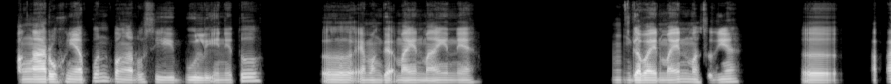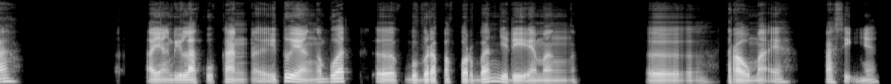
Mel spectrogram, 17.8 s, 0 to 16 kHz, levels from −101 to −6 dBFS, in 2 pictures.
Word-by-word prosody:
pengaruhnya 115 0 +4
pun 150 0 -5
pengaruh 105 -3 -1
si 100 -3 -3
bully 95 0 -2
ini 100 - -4
tuh, 160 +5 -3 0.6
eee, 105 -1 +2
emang 100 +1 -1
enggak - - +1
main-main 95 +1 +1
ya. 95 0 -2 1.4
Enggak 100 -1 +3
main-main 95 +4 +4
maksudnya, 110 +3 -2 0.6
eee, 95 0 +2 0.4
apa, 130 +2 -3 1.3
e - - +2
yang 105 0 +2
dilakukan, 100 +1 +1
eee, 105 - -3
itu 150 +3 +2
yang 105 -4 +4
ngebuat, 130 +4 +2 0.3
eee, 95 +1 +3
beberapa 105 0 0
korban 110 +8 0
jadi 95 -6 +2
emang, 90 0 -5 0.7
eee, 90 -1 -2 0.2
trauma 95 -3 +1
ya 110 +1 -6 0.3
pastinya. 100 +4 -5
100 Hz, 110 wpm, -23 LUFS, 95-110 Hz, 1.4 s, pengaruhnya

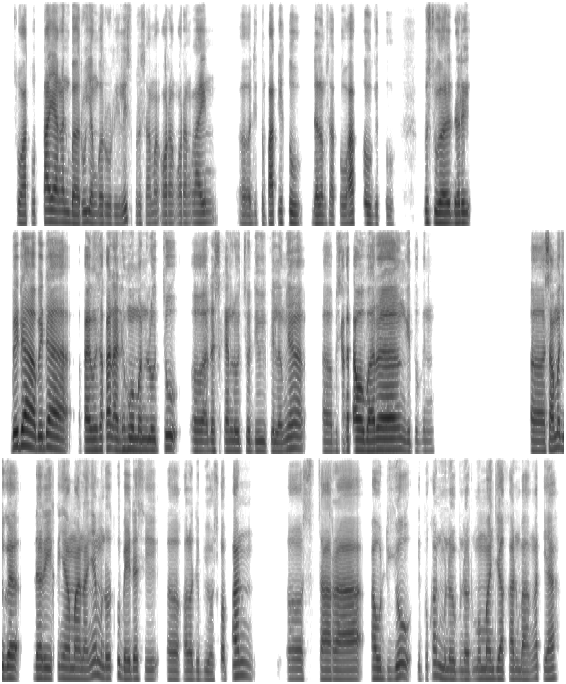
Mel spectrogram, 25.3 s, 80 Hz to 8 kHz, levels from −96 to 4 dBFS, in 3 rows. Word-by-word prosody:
suatu 125 +1 -4 0.2
tayangan 140 -2 +3
baru 120 +2 0
yang 130 -3 -2
baru 120 0 -5
rilis, 115 +8 -6
bersama 120 +1 -12
orang-orang 125 0 -7
lain, 130 0 -1 0.5
eee, 115 0 -7
di - - -20
tempat 125 0 -1
itu. 130 -3 -3 0.2
Dalam 120 -1 -2
satu 115 -1 -9
waktu, 130 0 -1 0.2
gitu. 110 -2 -20 0.4
Terus 140 -1 -4
juga 130 -1 +5
dari 130 +1 +1 1.6
Beda 190 -1 +10
beda. 160 -3 +4 0.2
Kayak 135 0 +5
misalkan 155 +3 +4
ada 140 -1 +3
momen 140 -1 +2
lucu. 140 - +1 0.2
Eee, 130 -1 0
ada 130 - 0
scene 130 0 -4
lucu 130 0 -3
di 125 -1 -3
filmnya, 140 +6 -1 0.3
eee, 125 -1 -6
bisa 125 0 -11
ketawa 135 0 +6
bareng, 140 +1 +6
gitu 125 +1 -9
kan? 130 0 -17 1.5
Eee, 125 -1 +2
sama 145 +4 +3
juga 145 -3 +1 0.2
dari 135 -1 0
kenyamanannya, 130 +3 -2
menurutku 140 +1 -5
beda 125 -3 -2
sih. 125 -1 -9
Eee, 120 -1 -8
kalo 115 0 -6
di 115 - -12
bioskop 115 +3 -10
kan, 165 -1 -1 0.5
eee, 125 0 -6
secara 120 0 -1 0.2
audio 135 +4 -2 0.2
itu - - -21
kan 170 -2 -6
bener-bener 120 -3 -5
memanjakan 125 0 -4
banget, 120 +5 -7
ya. 125 +1 -3
130 Hz, 145 wpm, -23 LUFS, 125-140 Hz, 1.6 s, Beda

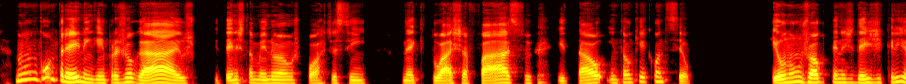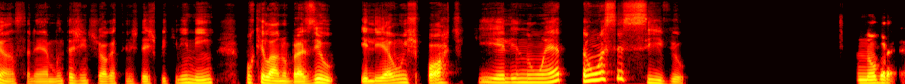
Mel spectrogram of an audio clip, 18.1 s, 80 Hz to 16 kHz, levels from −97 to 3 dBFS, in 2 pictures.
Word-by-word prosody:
não 275 +5 +1
encontrei 290 - +5
ninguém 150 -6 0
pra 150 +2 -1
jogar, 150 -4 +6
os 120 +1 -6 0.2
e - - -16
tênis 125 +2 -2
também 140 -1 -2
não 145 0 0
é 140 - +2
um 135 - -2
esporte, 130 -1 -5
assim, 130 -1 -5 0.4
né, 125 -1 -1
que - - -30
tu 125 - +3
acha 130 +2 +2
fácil, 150 +2 +3 0.2
e 115 - -5
tal. 130 +6 +2
Então 145 +3 -4
o - - -8
que 195 - -5
que - - -22
aconteceu, 195 - -5 0.8
eu 145 - +7
não 185 +5 +2
jogo 175 -3 +5
tênis 165 -1 -3
de - - -8
desde 160 +1 0
criança, 165 - -3
né, 105 0 -7
muita 110 +5 -7
gente 120 +1 -12
joga 110 0 -4
tênis 105 -1 -18
desde 105 0 -8
pequenininho, 140 +5 -5 0.3
porque 155 - -3
lá 120 -3 +5
no 110 - -2
Brasil, 110 +7 +1 0.2
ele 110 +2 -1
é 125 - +3
um 155 +4 -3
esporte 150 -1 -1
que 170 -2 -5
ele 165 +1 -2
não 170 0 -2
é 205 +10 +1 0.2
tão 250 +3 +5
acessível. 150 - -4 1.7
No 140 +1 +2
Bra 150 - +2
145 Hz, 185 wpm, -24 LUFS, 125-170 Hz, 1.7 s, eu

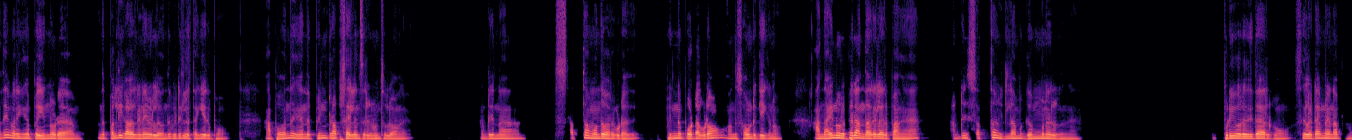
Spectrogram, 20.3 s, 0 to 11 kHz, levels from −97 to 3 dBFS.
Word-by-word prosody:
அதே 210 - -2
மாரிங்க, 165 -2 +1
இப்போ 145 - +2
என்னோட 145 -1 +1 0.6
அந்த 150 - -4
பள்ளி 165 +5 +2
கால 160 -2 +6
நினைவுகள்ல 145 -3 +2
வந்து 150 +3 -4
விடுதில 155 -1 -1
தங்கியிருப்போம். 130 -3 -3 0.7
அப்போ 120 +5 -5
வந்துங்க 160 -3 0
இந்த 145 - -1
பின் 175 +1 0
டிராப் 175 -1 0
சைலன்ஸ் 145 -2 +3
இருக்கணும்னு 130 0 -3
சொல்லுவாங்க. 120 -1 -3 1.2
அப்டின்னா, 145 0 -2 0.9
சத்தம் 170 +3 -2
வந்து 160 +1 +5
வரக்கூடாது. 130 -3 -1 0.5
பின்ன 165 +2 +1
போட்டா 155 -1 +4
கூட 160 - +3 0.3
அந்த 145 0 -4
சவுண்டு 145 -1 +1
கேக்கணும். 130 +1 -3 0.5
அந்த 145 0 0
500 175 -1 +5
பேர் 195 0 +5
அந்த 160 -4 +2
அறைல 155 0 +4
இருப்பாங்க. 135 -2 -1 0.7
அப்டியே 165 +3 -5
சத்தம் 160 +5 -2
இல்லாம 165 +1 -2
கம்முன்னு 155 +1 +1
இருக்குங்க. 115 -2 -5 2.1
இப்டி 175 +4 +1
ஒரு 160 -1 +6
இதா 165 +2 +4
இருக்கும். 135 -1 -7 0.2
சில 150 -3 +3
டைம்ல 165 0 +2
என்னப் 160 -4 -2
150 Hz, 140 wpm, -23 LUFS, 135-160 Hz, 2.1 s, கால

